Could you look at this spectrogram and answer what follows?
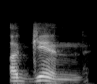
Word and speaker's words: again: Instead of again with a long a sound, it will be a short I or a schwa sound if you want. So it's again I I again again.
